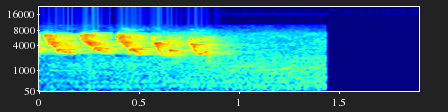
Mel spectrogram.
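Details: Double-collared Seedeater (coleiro) song, used for communicating with other coleiros. About five quick, buzzy, high notes come in rapid succession over a steady background hiss, then the sound cuts off abruptly.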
